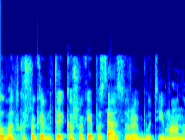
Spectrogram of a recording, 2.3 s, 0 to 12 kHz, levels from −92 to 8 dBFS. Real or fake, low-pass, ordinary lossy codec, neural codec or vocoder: fake; 7.2 kHz; AAC, 32 kbps; codec, 16 kHz, 8 kbps, FunCodec, trained on LibriTTS, 25 frames a second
